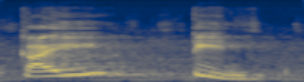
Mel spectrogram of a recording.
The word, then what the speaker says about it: chitin: काइटिन words पे pronunciation करना चाहूँगा, काइटिन।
